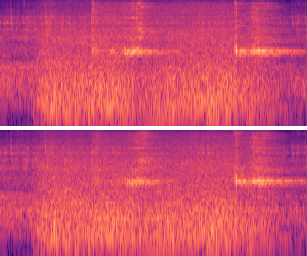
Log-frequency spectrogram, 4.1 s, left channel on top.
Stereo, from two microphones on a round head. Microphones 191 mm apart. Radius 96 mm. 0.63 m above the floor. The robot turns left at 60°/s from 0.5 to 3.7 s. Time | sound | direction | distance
1.2 | cutlery clinking | 55° left (ahead or behind) | 2 m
